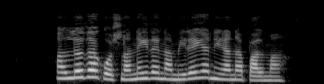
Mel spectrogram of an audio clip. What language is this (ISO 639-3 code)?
cat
